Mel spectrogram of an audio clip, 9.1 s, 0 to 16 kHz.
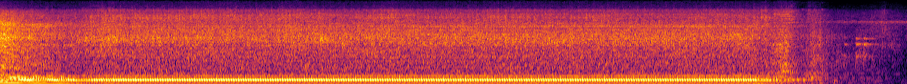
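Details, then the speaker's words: John Deere 455 lawn tractor, engine already warm: steady, even engine note holding one speed with no knocks or misses, then it winds down at shutdown. Runs really nice, with less rattle than the owner's other 455. "I said runs really nice I'm overall happy with the purchase this thing actually rattles less than my my current 455"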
